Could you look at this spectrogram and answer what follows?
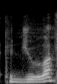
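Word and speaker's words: Caggiula: I never pronounce his name wrong, but they trade Drake Kagula. Is that right? – Kajula.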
